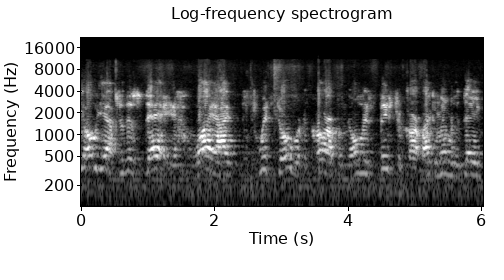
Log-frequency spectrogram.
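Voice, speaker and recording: Over noticeable background noise and audible room echo, a man with a fairly high pitch speaks at a moderate pace in a monotone, flat intonation. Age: 70s. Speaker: veteran carp angler. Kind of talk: podcast interview.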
